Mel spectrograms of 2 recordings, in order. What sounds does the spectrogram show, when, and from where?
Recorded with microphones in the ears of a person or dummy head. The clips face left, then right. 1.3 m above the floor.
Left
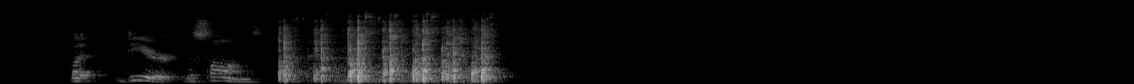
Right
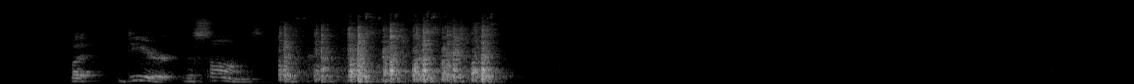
0.7 s a man speaking: 20° left (ahead or behind), 2.5 m
2.8 s running footsteps: 50° left (ahead or behind), 2 m; by 5.0 s 35° left (ahead or behind), 2 m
